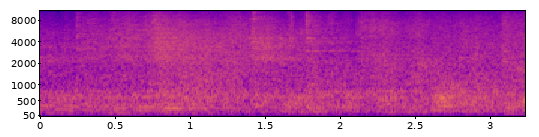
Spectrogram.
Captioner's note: rustling, clattering, quiet conversations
